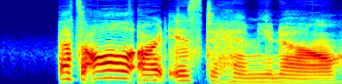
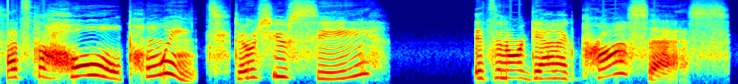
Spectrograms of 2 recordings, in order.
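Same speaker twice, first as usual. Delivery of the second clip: high, exclaimed insistence; emphatic insistence; 7 semitones higher than usual. Acted. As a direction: press the point, pitch jumping up. Artist insisting on her point.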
